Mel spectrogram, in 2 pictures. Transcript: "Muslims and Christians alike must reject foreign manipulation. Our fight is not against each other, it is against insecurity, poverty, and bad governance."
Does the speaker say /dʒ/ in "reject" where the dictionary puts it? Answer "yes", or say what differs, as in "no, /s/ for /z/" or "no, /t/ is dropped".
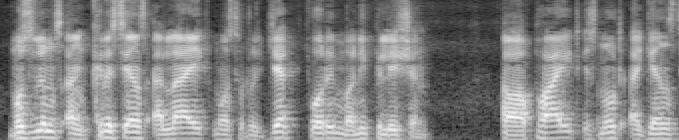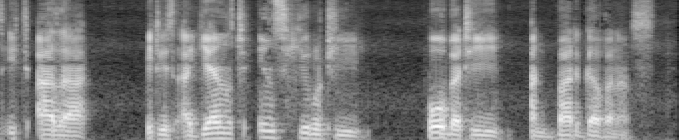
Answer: yes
